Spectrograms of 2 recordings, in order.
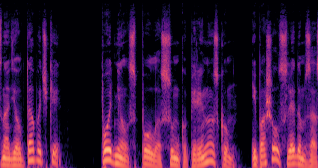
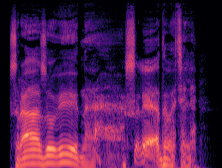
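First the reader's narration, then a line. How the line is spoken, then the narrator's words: Father's hoarse chuckle. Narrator (Russian): хрипло усмехнулся отец и кашлянул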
